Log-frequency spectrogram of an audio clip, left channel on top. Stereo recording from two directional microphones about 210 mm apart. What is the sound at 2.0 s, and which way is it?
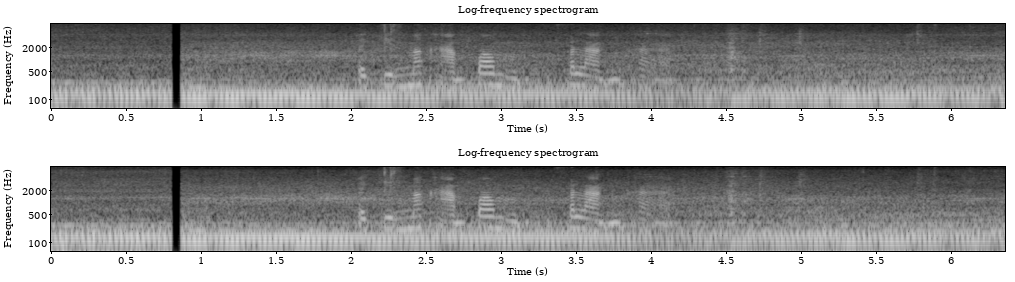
Vehicle, 5° left (ahead or behind).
